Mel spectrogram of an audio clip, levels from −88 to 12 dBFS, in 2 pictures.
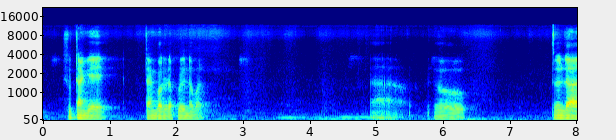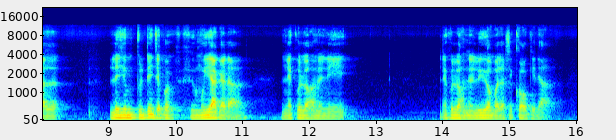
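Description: Generation loss runs through the whole recording: the speech has a swirly, hollow quality and smeared consonant onsets, with nothing above about 11.9 kHz. The likely cause is repeated lossy encoding, around four passes, through a codec whose character points to MP2 at a rate that fits 96 kbit/s. Each decode and re-encode lands on a shifted frame grid, so fresh quantisation noise piles up, blurring attacks beyond what one pass would.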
